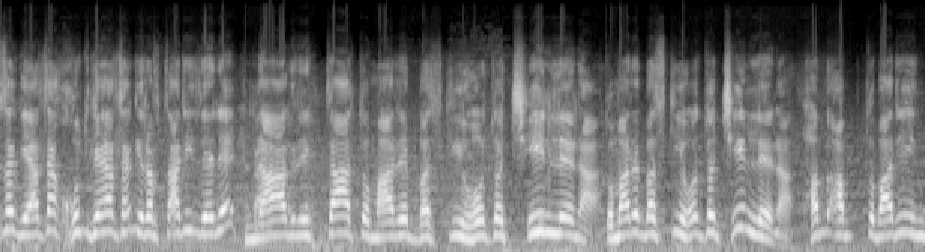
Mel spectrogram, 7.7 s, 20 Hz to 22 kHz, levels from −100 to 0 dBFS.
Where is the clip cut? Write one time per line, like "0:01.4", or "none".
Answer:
0:02.0
0:04.9
0:06.6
